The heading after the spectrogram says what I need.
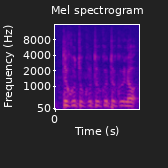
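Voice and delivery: very soft playful tucu tucu sounds; soft sucking noise. Retold or imitated. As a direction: mimic sucking pain away quietly. Imitating sucking out the pain. (imitación suave de succionar)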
